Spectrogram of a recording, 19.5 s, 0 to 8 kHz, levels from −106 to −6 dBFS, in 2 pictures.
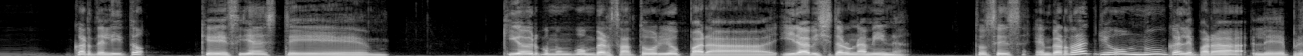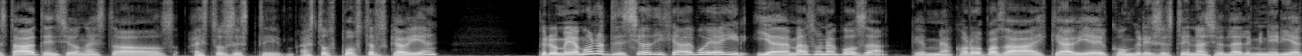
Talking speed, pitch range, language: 205 wpm, 135-190 Hz, Spanish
